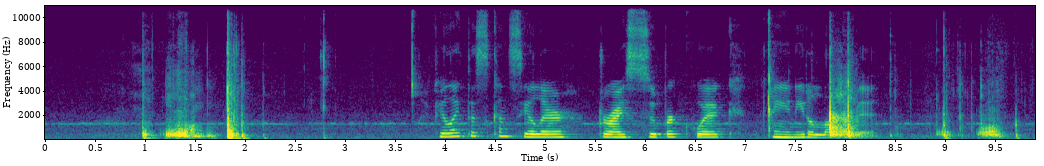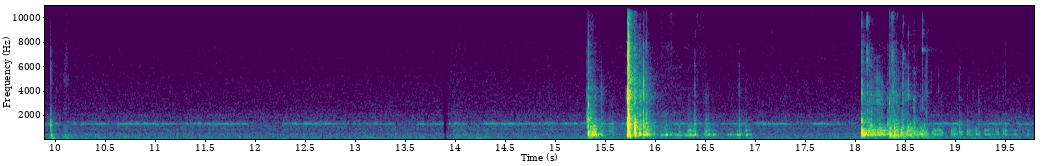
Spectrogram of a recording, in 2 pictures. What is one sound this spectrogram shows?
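Small plastic makeup containers click and tap.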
